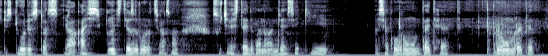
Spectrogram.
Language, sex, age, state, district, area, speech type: Kashmiri, male, 18-30, Jammu and Kashmir, Baramulla, rural, spontaneous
